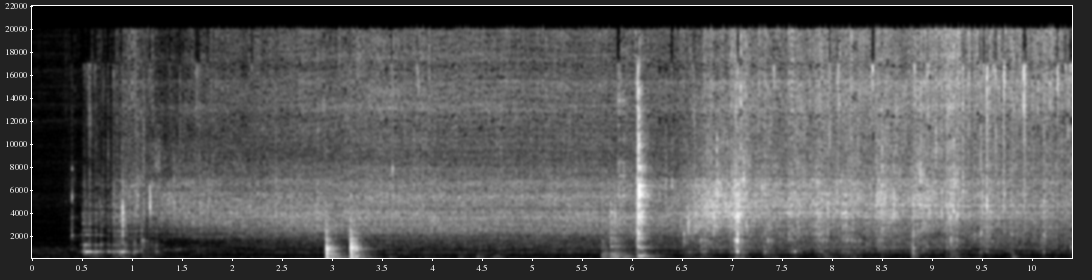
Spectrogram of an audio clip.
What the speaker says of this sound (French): je vais les laisser revenir pour qu'ils soient pas caramélisés mais bien cuits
